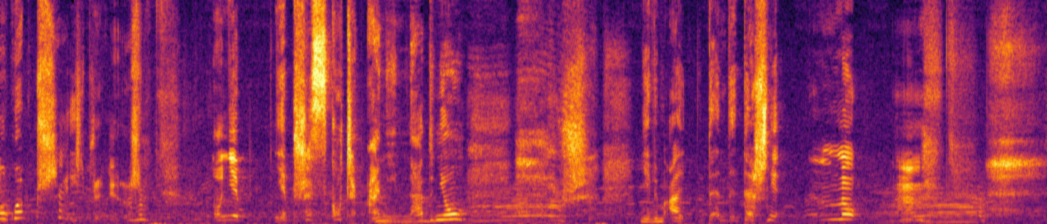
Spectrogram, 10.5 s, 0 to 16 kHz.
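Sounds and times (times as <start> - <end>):
speech: 0.0 - 10.1
cow mooing: 4.6 - 5.7, 8.6 - 10.0.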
